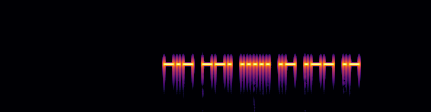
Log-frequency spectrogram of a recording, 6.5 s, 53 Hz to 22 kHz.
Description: Morse code, heard as a keyed tone, about 25 wpm, 700 Hz. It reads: KG5AWA
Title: USA Call Signs - 6 Characters - Repeated 2x - 25wpm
